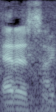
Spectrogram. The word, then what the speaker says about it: Edison: Doug Edison. Okay. E-D-I-S-O-N.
